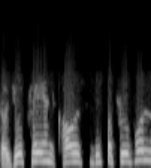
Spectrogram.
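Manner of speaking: German-sounding voice. Retelling a surprise phone call from a caller: imitating a German accent. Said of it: "this German-sounding guy".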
